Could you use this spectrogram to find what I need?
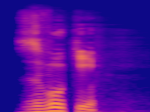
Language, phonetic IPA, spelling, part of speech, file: Russian, [ˈzvukʲɪ], звуки, noun, Ru-звуки.ogg
- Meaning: nominative/accusative plural of звук (zvuk)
